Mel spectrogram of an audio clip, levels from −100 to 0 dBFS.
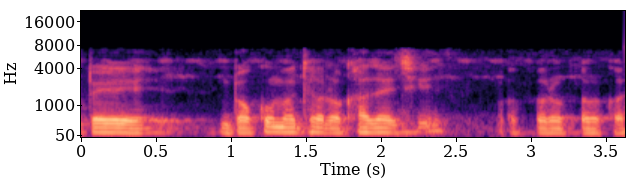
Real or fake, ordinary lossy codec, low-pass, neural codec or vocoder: fake; none; 7.2 kHz; codec, 16 kHz, 2 kbps, FunCodec, trained on Chinese and English, 25 frames a second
